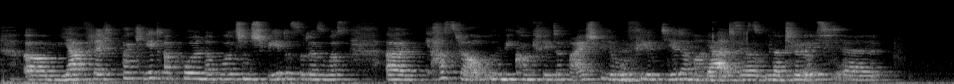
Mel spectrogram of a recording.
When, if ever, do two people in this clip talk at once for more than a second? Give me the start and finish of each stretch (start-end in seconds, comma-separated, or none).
7.1-8.6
